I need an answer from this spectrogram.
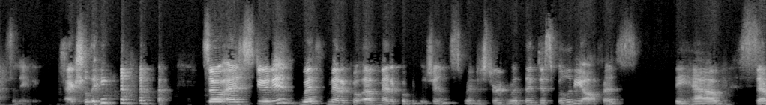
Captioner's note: laughs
